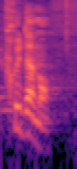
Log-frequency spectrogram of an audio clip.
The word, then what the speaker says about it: prudemment: Cinquième exemple, il conduit toujours très prudemment. Prudemment. On prononce amant, donc on a une terminaison en deux M.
